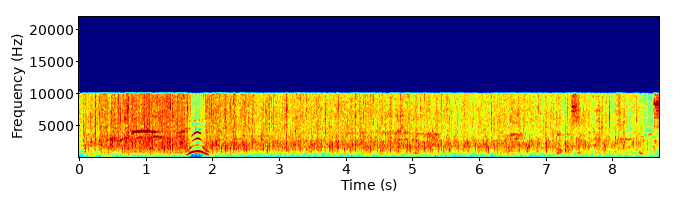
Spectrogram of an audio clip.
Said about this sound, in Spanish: Son nuevos diamantes de la organización. Este, un aplauso para ellos.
